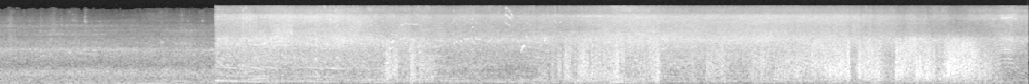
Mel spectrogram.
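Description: Wind rumbling on the microphone, then, after an abrupt change about three seconds in, city street noise with traffic going past.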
